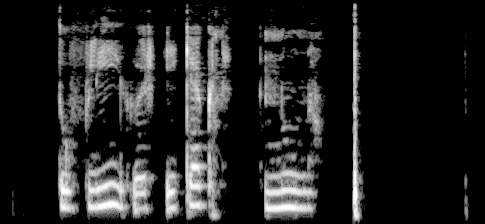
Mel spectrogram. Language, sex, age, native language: Icelandic, female, 9, Icelandic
